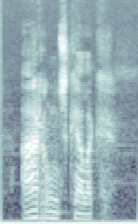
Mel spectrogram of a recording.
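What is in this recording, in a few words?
"aaronskelk", Dutch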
